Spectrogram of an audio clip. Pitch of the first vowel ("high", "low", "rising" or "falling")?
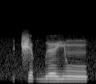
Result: low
